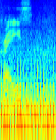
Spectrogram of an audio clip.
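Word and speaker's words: Caerhays: Alex set off from Craze this morning, or Carhays as it's written on the map, locals say Craze.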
